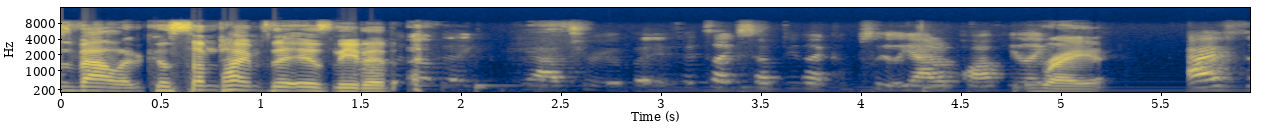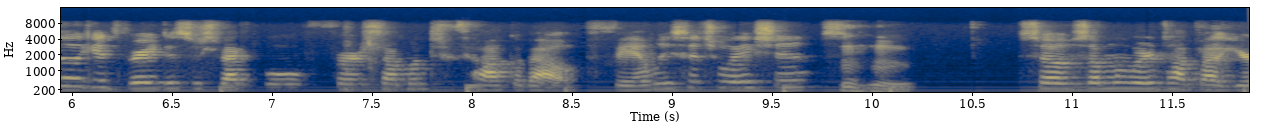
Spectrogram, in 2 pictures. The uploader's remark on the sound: We are still having trouble with our mics but we are actively working on improving the sound for you guys.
